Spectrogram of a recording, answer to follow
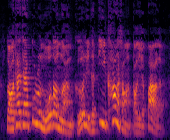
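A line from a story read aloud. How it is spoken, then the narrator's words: Smiling. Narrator (Chinese): 王夫人笑着说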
